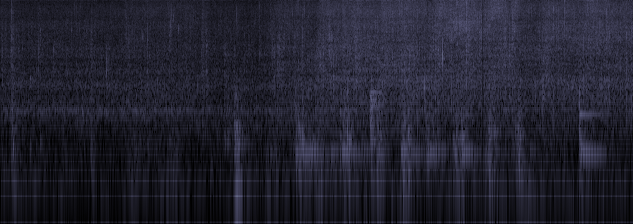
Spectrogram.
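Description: Ginger garlic paste and coriander powder fry in a pan for a home lunch, with a steady sizzle growing louder midway and a spoon scraping and stirring in short strokes, no voices.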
